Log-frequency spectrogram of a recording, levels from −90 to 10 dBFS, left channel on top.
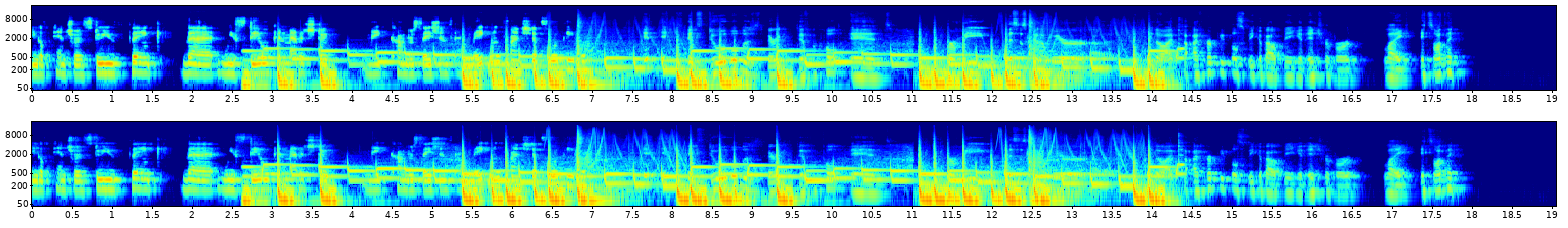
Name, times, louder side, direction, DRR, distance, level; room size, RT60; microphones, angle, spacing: voice 1, 0.0-1.5 1.9-3.7 4.1-7.0, left 3 dB, 70° left, 3 dB, 1.3 m, -30 dB
sound 1, 2.6-14.4, right 3 dB, 45° right, 0.8 m, -28 dB
voice 2, 7.6-10.7 11.5-13.5 13.9-16.5 16.9-17.2 17.5-17.8, left 1 dB, 45° left, 4 dB, 2.7 m, -36 dB
28.5 x 9.9 x 2.9 m, 0.33 s
head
